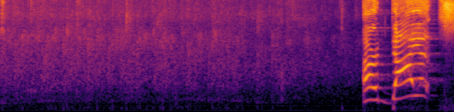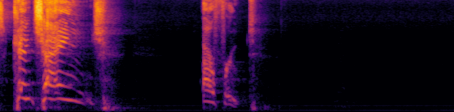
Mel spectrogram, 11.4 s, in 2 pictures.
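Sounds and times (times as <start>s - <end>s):
audience clapping: 0.0s - 5.3s
speech: 4.6s - 7.1s, 8.2s - 8.9s.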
